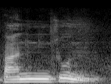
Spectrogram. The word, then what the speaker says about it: 반준: 육손 그 다음에 반준 반은 사람 성이나 땅이나 할 때는 발음은 반 그 다음에 그 우리 쌀 씻은 물 떠물할 때는 발음을 번 준은 깊을 준 반이 성이고 준이 이름인데 이 반시도 중국에 상당히 많이 있어요.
